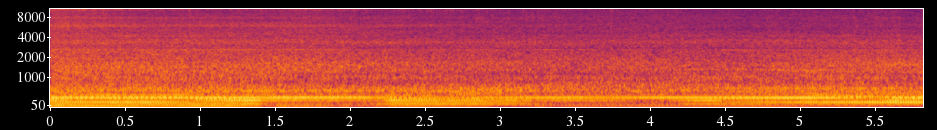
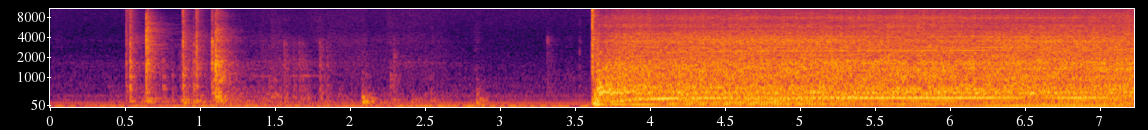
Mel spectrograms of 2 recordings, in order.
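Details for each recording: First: 1971–74 Hoover Dial-A-Matic 1149 upright vacuum cleaning low-pile carpet: steady loud motor hum with a constant whine and slight load dips; owner judges it sounds as it should, just noisy. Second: 1971–74 Hoover Dial-A-Matic 1149 upright vacuum with new bag, carpet suction on max over a long-pile rug: clicks, then loud roar and whine that settles, running rough; owner thinks motor is okay and suspects the agitator.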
